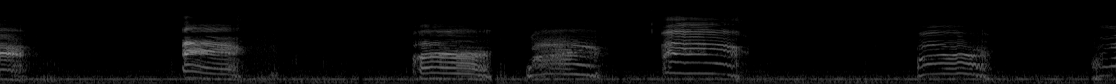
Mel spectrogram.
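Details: Indoor pet cat Miho, around two years old, voicing anger over her owner's late nights: five loud, drawn-out arching wails spaced a couple of seconds apart over a low household hum.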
